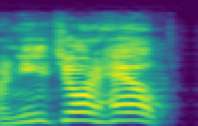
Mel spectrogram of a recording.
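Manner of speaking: loud carrying call. Calling for help to a figure forty or fifty feet away, shouting from far away. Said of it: "You're basically have to yelling".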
